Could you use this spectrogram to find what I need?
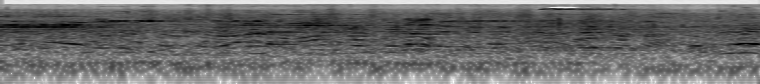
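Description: An auto-rickshaw engine rattles past.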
